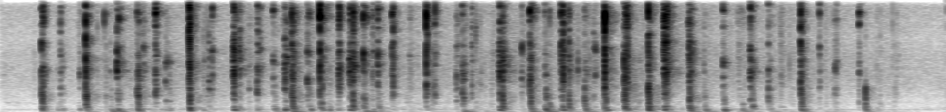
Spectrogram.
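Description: Typing on a computer keyboard: a quick, steady run of keystrokes. It starts just after the beginning and stops shortly before the end.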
